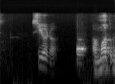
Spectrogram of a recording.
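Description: Speech only: a man's voice in short fragments with pauses between them.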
